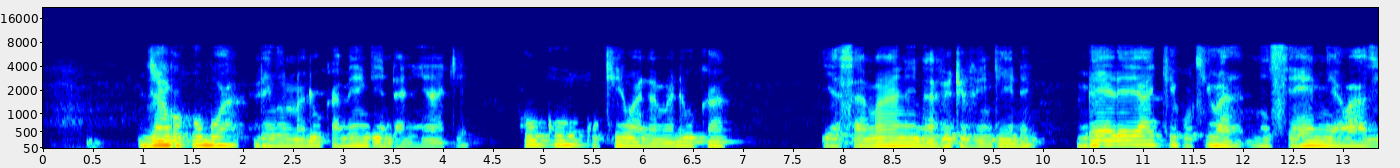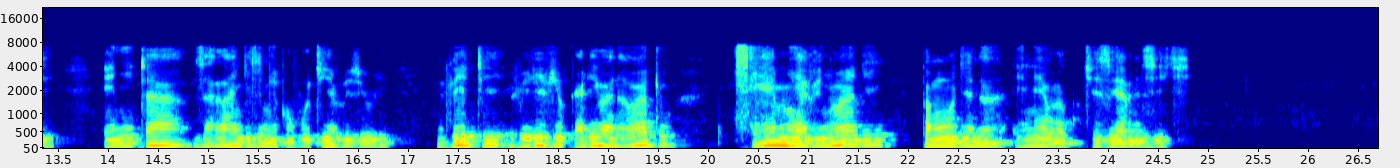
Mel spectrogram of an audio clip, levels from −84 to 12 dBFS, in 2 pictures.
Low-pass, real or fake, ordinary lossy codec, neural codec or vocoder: 7.2 kHz; fake; Opus, 24 kbps; codec, 16 kHz, 4 kbps, X-Codec, HuBERT features, trained on balanced general audio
